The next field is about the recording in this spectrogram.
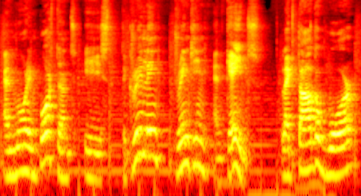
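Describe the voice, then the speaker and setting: A man with an Estonian accent, a native Estonian speaker, narrating his own vlog in earnest, slightly halting English. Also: a little high, a bit bright, echoey room. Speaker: vlogger.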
